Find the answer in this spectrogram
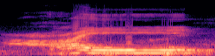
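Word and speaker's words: عين: প্রথমে বলবেন এই গলার এখান থেকে আওয়াজ করো, এরপরে বলেন, এরপরে আওয়াজ করা আইন, আইন, আইন।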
